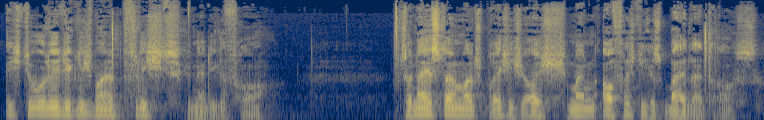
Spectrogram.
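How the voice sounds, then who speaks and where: An actor playing a composed, authoritative district judge in a German radio drama, questioning in a formal, matter-of-fact way. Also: male voice, lowish voice, very animated, slow pace, darkish tone, heavily acted. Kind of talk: German radio play acting.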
